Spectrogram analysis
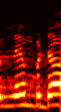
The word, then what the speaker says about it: lambda: तरंग जैसे फ्रीक्वेंसी मैंने सीख लिया, वेवलेंथ इसको इंडिकेट करते हो इस सिंबल लैम्डा से। वो लैम्डा नहीं, वो लैम्बडा है एक्चुअली में, वो इसीलिए लिखे हैं वहाँ पर हम इसको LAMBDA, लोग उच्चारण में से नहीं करता है।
